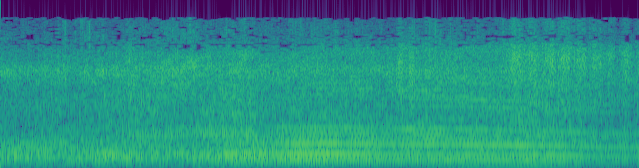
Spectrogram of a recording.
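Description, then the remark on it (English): Propeller warplane engines roar loudly and continuously, their droning tones rising and falling slightly in pitch as the planes, including German planes, dive and maneuver in a dogfight. No voices. “Machine guns chattered, planes roared and dived”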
